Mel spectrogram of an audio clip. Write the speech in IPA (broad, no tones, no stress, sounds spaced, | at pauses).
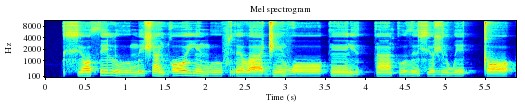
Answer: xʲ ɒ θ e l ʊː m e ʃ ã ʎ ɔː j ẽ m ʊː f r e lˠ a d͡ʒ ẽ v ɔː k ẽː ɾʲ ɘ kː ãː k ʊ ð ɘ xʲ ɒ ʒ ɘ w e tː ɒ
